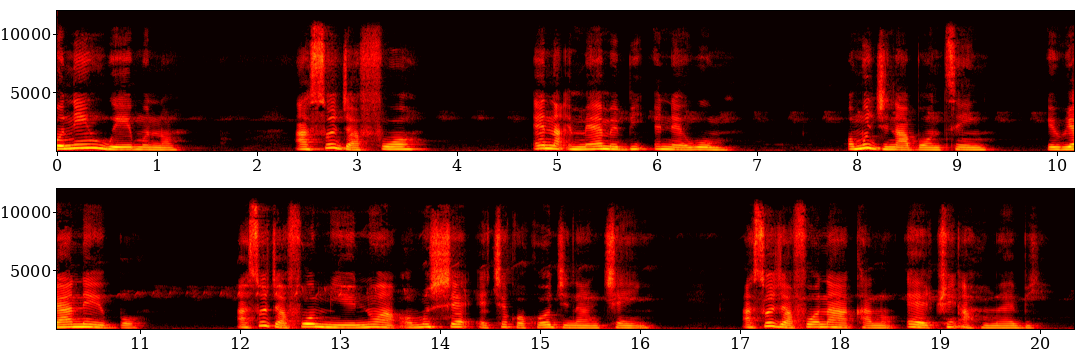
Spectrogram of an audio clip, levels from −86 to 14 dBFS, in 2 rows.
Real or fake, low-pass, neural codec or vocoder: real; 10.8 kHz; none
